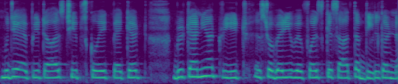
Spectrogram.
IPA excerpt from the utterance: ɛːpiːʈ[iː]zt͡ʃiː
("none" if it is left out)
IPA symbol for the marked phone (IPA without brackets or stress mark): aː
